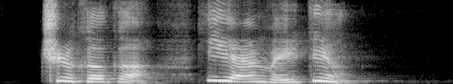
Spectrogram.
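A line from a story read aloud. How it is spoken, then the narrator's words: Happy laughter. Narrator (Chinese): 素如一开心的笑起来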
